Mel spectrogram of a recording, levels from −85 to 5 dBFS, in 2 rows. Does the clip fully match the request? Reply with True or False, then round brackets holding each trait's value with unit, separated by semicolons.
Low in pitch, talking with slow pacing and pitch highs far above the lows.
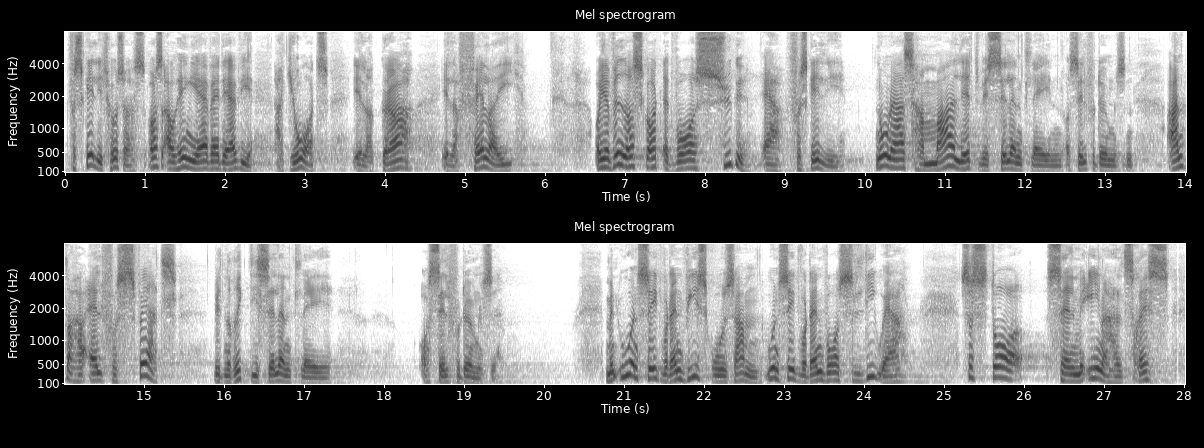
False (150 Hz; 135 wpm; 7.8 semitones)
